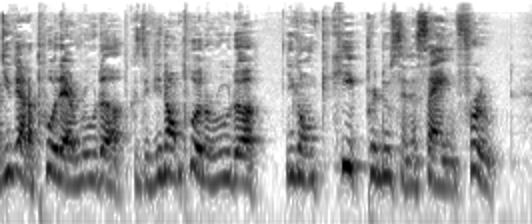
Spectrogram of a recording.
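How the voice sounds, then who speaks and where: A woman speaks in an animated tone at a fairly high pitch. Noticeable background noise runs beneath her. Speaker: life coach and influencer. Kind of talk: motivational talk. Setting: live stream.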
